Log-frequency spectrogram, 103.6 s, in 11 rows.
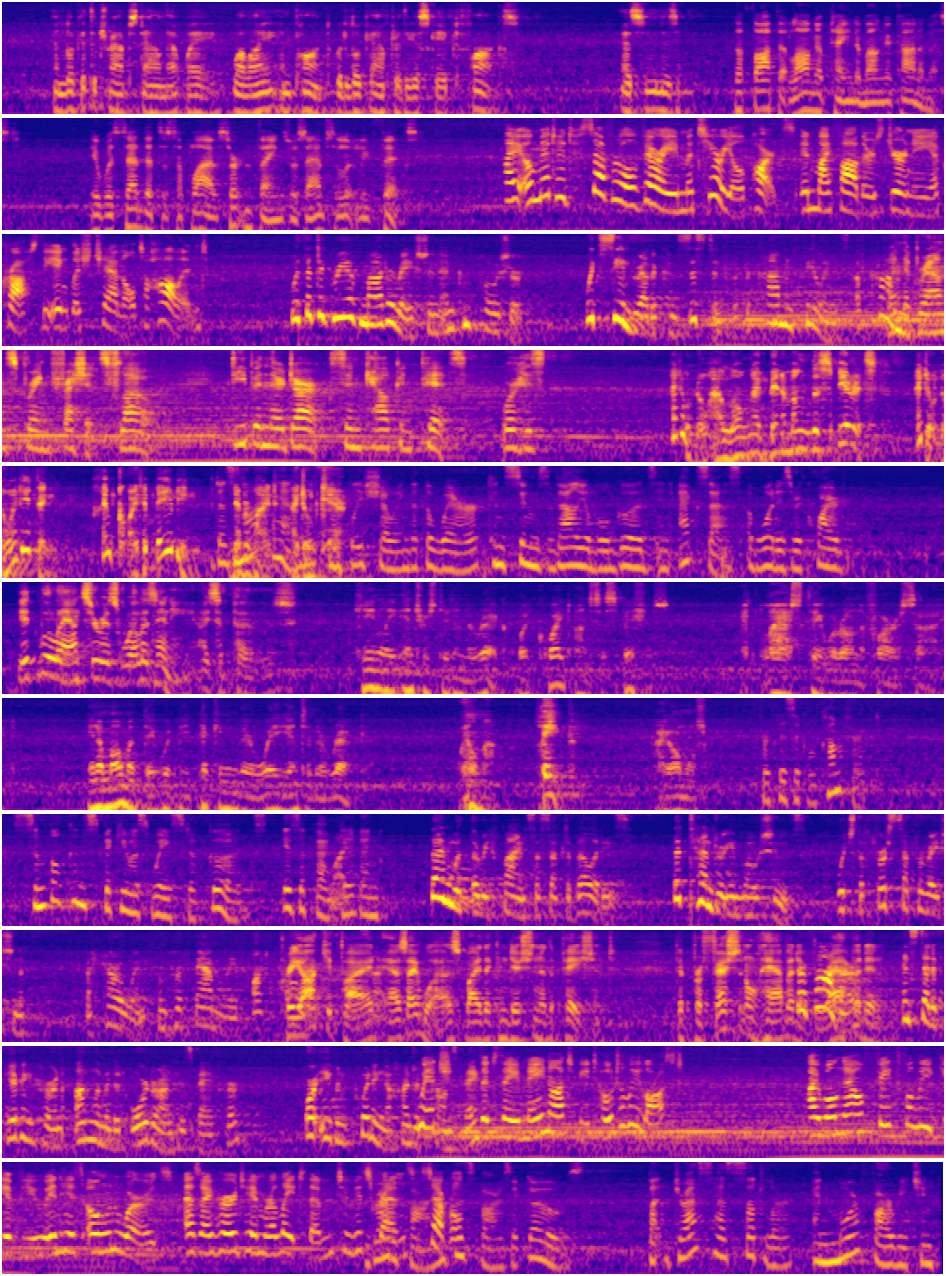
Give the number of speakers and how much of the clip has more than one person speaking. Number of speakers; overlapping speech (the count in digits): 9, about 6%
